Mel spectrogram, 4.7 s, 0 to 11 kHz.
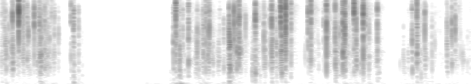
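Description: A large glossy plastic Trolli Multi Mix bag (300 g), full of individually wrapped sweets and lying flat on a table, is pressed and scratched by both hands with long red nails and fingertips. Bursts of bright, dry crinkling and crackling are heard, broken by a short silence near the one-second mark.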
